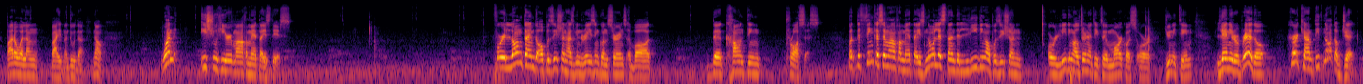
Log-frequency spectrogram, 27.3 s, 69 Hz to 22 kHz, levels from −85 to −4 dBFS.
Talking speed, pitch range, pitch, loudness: 120 wpm, 135-200 Hz, 160 Hz, -28 LUFS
